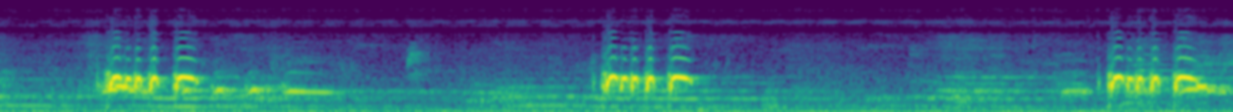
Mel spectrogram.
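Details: Local zebra dove song intended to prompt other zebra doves into song. Three phrases of quick, ringing, stuttered notes with a longer final note repeat roughly every two and a half seconds. Faint lower cooing runs underneath.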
